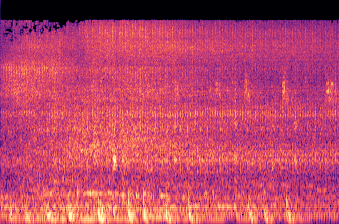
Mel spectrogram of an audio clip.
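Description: A Volkswagen estate car's engine runs as the car pulls up and stops at a lowered level-crossing barrier, then idles.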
